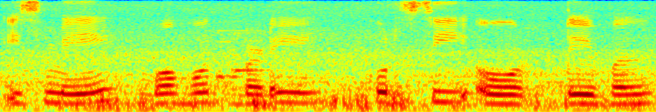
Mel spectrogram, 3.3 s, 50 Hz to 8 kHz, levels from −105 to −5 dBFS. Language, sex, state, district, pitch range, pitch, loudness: Hindi, female, Haryana, Rohtak, 205-230 Hz, 215 Hz, -15 LUFS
